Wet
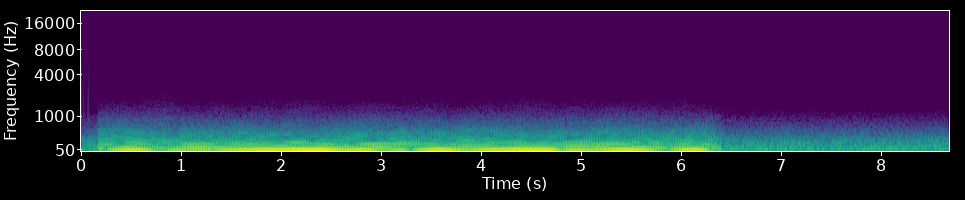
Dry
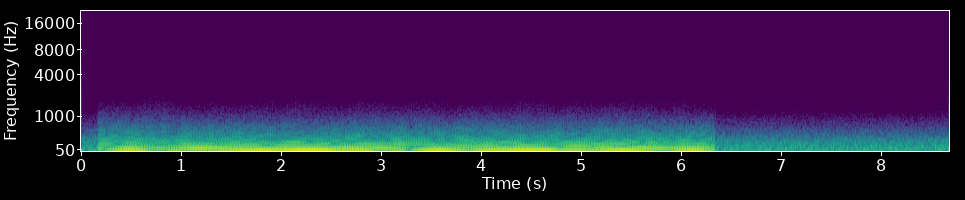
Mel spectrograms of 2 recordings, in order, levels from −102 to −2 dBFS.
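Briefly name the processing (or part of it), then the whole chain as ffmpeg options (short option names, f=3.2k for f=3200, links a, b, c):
slapback doubling: -filter_complex "[0:a]asplit=3[a][b][c];[b]adelay=28,volume=-8.5dB[d];[c]adelay=72,volume=-5dB[e];[a][d][e]amix=inputs=3:normalize=0"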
